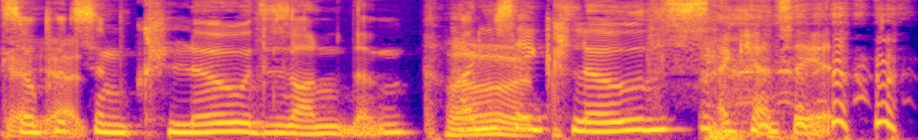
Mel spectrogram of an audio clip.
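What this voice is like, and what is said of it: French accent. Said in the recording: “my French accent ... my French accent is betraying me”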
